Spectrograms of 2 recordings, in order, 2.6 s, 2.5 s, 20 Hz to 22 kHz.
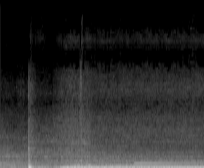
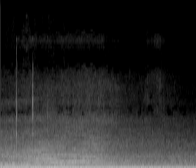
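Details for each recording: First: Northstar, previously P0300/P0121 with surging idle, on a small amount of gas because of a fuel leak: a brief start-up flare, then a steady, even idle with no surging; a normal idle. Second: 2002 Northstar throwing P0300 random misfire and P0121 throttle position codes: a low drone that wavers in loudness; the owner suspects a vacuum leak, possibly at a vacuum tee/elbow; rough idle.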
